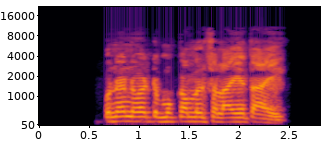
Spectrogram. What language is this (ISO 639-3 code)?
snd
